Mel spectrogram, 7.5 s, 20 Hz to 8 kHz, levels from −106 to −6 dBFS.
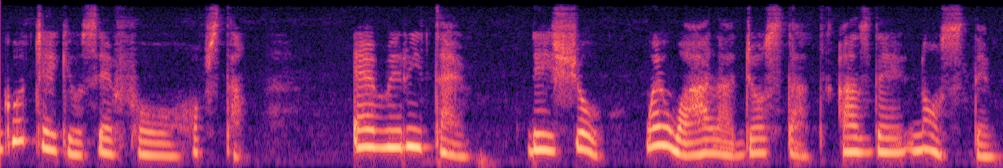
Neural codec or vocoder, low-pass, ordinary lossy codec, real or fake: none; 7.2 kHz; none; real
